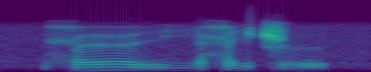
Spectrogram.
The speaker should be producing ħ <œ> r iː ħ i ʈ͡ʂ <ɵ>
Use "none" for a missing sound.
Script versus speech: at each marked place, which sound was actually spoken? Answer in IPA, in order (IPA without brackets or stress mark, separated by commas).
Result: œː, ɵ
